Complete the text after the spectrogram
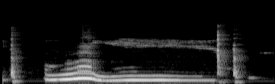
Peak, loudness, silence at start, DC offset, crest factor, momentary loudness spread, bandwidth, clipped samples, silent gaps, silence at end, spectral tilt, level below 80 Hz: -2 dBFS; -15 LUFS; 0.1 s; under 0.1%; 14 dB; 17 LU; 6.2 kHz; under 0.1%; none; 0.2 s; -9 dB/octave; -56 dBFS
